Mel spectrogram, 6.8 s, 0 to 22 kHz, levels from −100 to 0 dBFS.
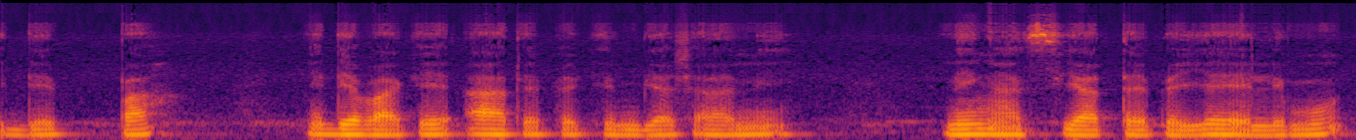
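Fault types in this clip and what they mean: Opus compression: the speech is plainly grainy and rough throughout, with noisy highs rather than swirl, likely from a music-mode Opus encode at around 24 kbps.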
